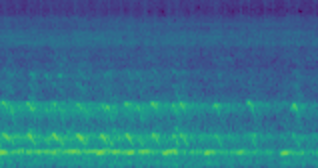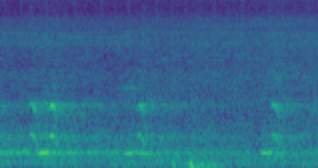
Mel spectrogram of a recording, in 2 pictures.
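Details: Siamang calling in the forest of Pakpak Bharat, North Sumatra: a series of clear, rising whoop-like notes repeated several times a second, strongest early and fading toward the end, with a faint thump near the close.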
